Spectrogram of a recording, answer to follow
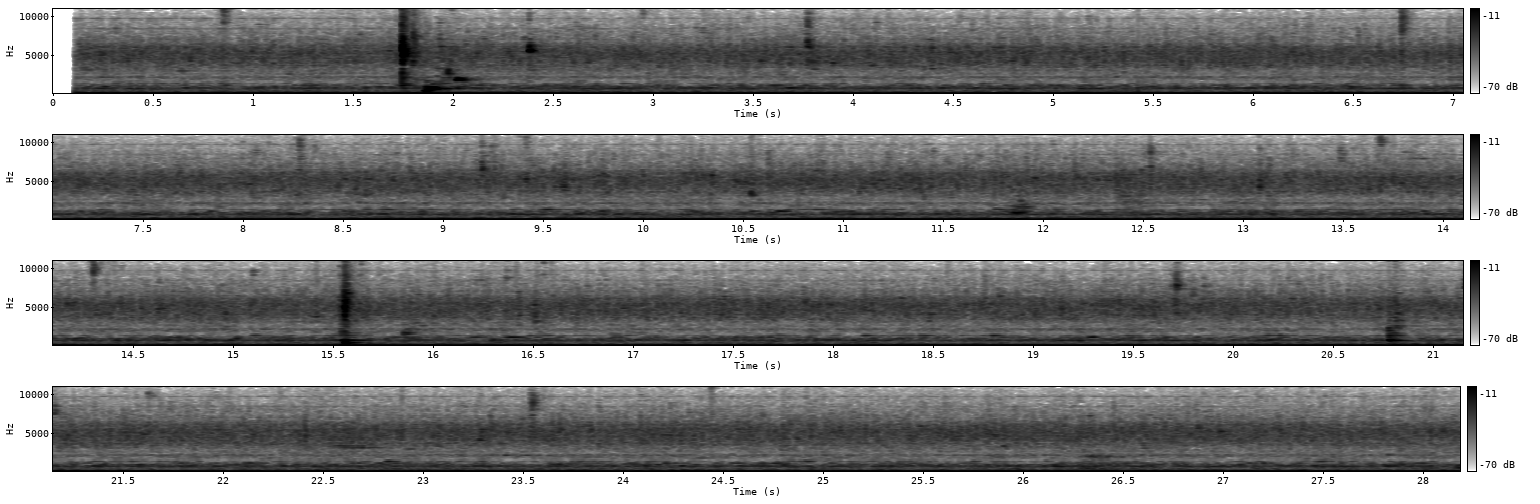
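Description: Internal aquarium filter running: a steady rush of water and bubbles from its outlet with a steady low hum underneath. A few sharp clicks or pops stand out, a cluster about two seconds in, one near the middle and one about three quarters of the way through.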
